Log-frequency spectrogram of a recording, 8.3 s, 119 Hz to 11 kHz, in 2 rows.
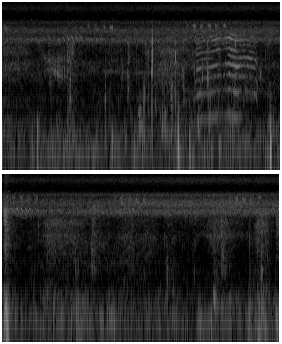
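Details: Korean black goat on a free-range, antibiotic-free farm at the foot of Muchuksan, Sangdong-myeon, Gimhae, Gyeongnam, South Korea, on a clear Wednesday morning in August 2019. It gives one wavering, quavering bleat of under a second against constant high insect buzzing, knocks and a man's voice.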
